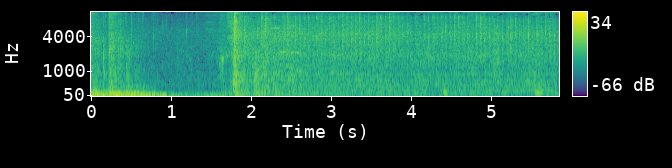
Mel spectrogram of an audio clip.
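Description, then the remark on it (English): A heavy garage door opens after someone accidentally sits on its button. It grinds and rumbles, with a loud low mechanical drone at first, a sharp clunk, then a steady rattling hum as it keeps moving. No one speaks. “The garage door's open.”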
